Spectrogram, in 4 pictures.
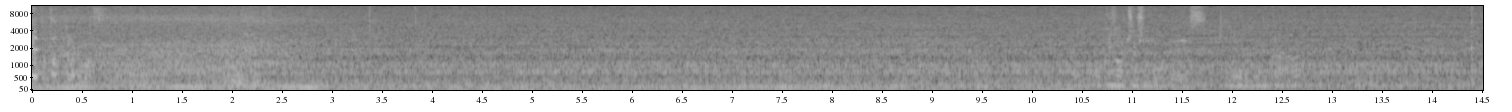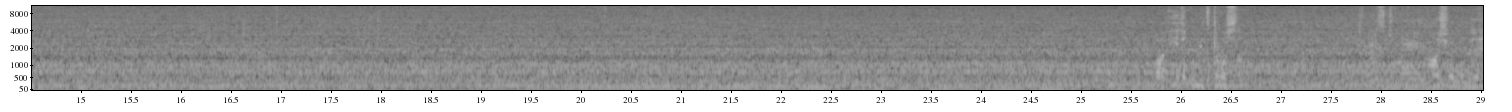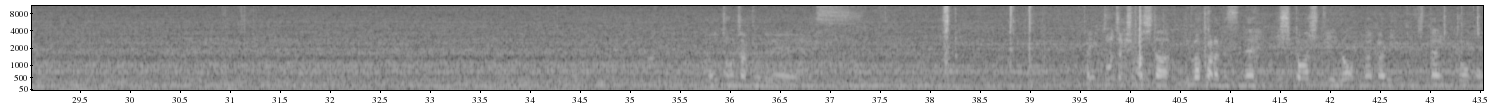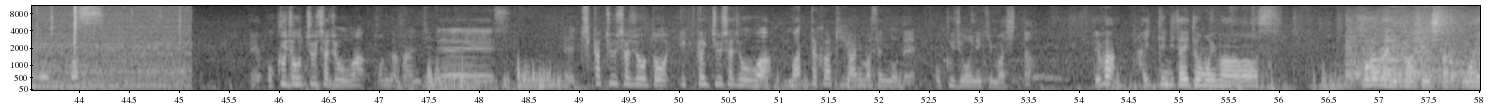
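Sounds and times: car engine rumble in cabin: 0:00.0 - 0:45.6.

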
